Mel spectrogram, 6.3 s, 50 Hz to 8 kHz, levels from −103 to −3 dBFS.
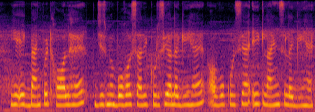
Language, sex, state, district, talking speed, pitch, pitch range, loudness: Hindi, female, Bihar, Muzaffarpur, 170 wpm, 250 Hz, 240-260 Hz, -24 LUFS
